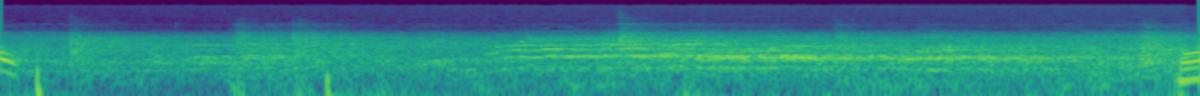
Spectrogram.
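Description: Ice hockey rink sounds during live play in a large, echoing arena: a couple of short thuds against the boards about a second in, then faint distant voices calling out for a few seconds.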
